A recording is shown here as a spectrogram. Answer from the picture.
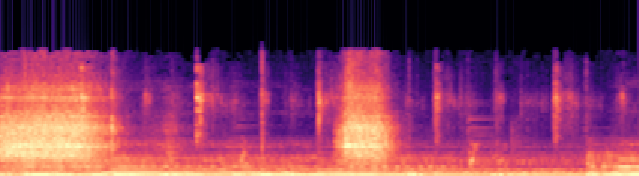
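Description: Fabric curtains being drawn shut, two soft swishes: one at the start and one a little over two seconds in. Background music with a gentle song plays throughout.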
